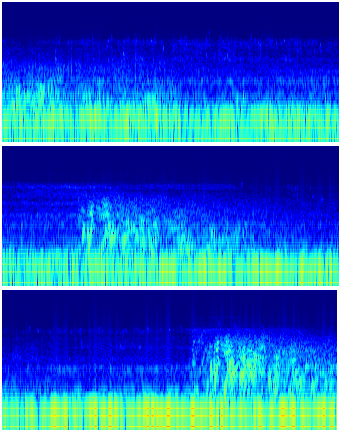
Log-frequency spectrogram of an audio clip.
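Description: Scuba divers exhaling through their regulators: two bursts of bubbling, about four seconds in and again near the end, over a steady low underwater rumble.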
